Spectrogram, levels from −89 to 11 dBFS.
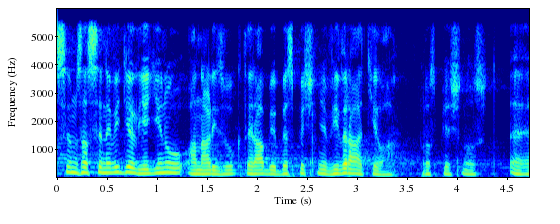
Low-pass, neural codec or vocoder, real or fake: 5.4 kHz; none; real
